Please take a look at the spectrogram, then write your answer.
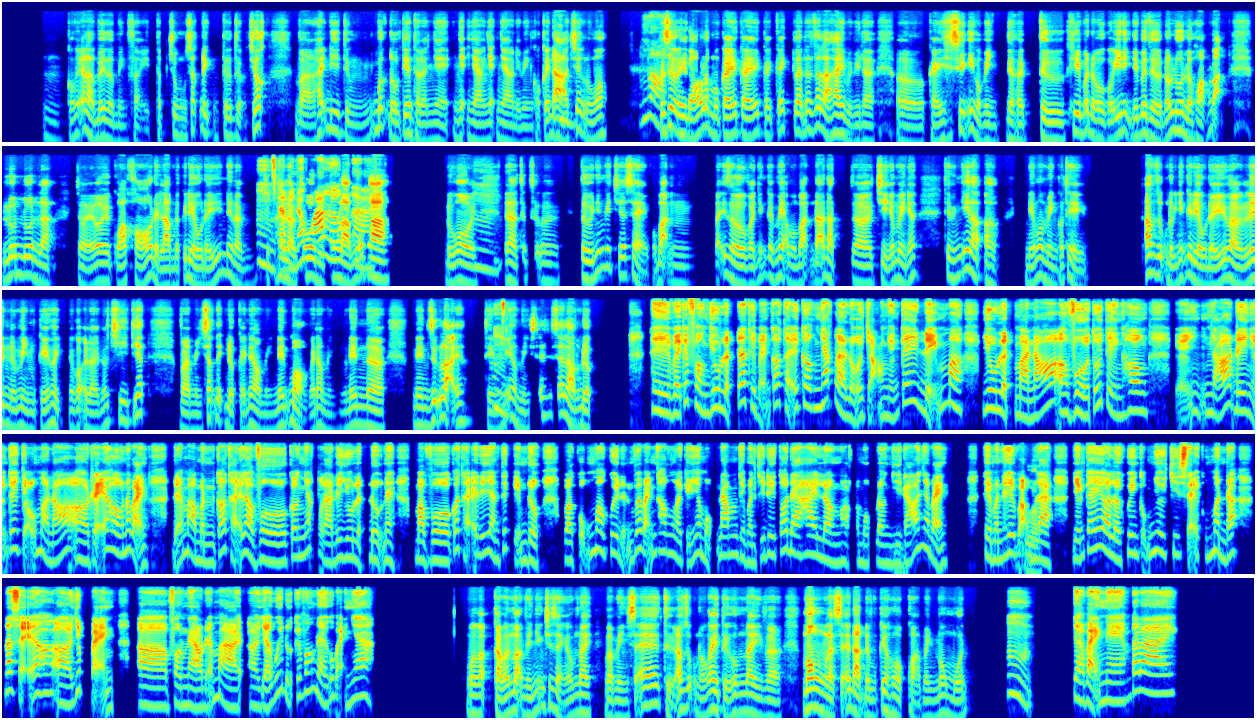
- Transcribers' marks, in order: laughing while speaking: "cái"; laugh; other background noise; tapping
- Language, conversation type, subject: Vietnamese, advice, Làm sao để dành tiền cho mục tiêu lớn như mua nhà?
